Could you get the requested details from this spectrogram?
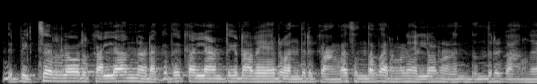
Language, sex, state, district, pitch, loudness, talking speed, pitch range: Tamil, male, Tamil Nadu, Kanyakumari, 135 Hz, -14 LUFS, 135 wpm, 130-140 Hz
